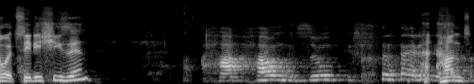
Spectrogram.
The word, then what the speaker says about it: Hangzhou: Hangzhou. I really cannot pronounce it. Hangzhou.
